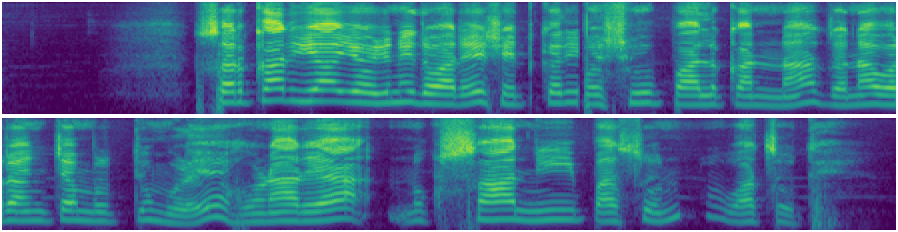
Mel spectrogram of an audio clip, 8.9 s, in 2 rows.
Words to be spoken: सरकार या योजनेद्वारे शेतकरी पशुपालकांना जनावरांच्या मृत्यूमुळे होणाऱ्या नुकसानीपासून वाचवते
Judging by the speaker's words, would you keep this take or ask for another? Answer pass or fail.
pass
